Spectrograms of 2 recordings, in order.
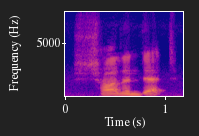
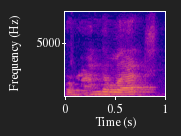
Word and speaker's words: Carondelet: Joseph's of Chalandet. Am I saying it correctly, Suzanne? I'm not. Carondelet.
